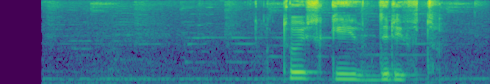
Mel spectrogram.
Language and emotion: Russian, neutral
